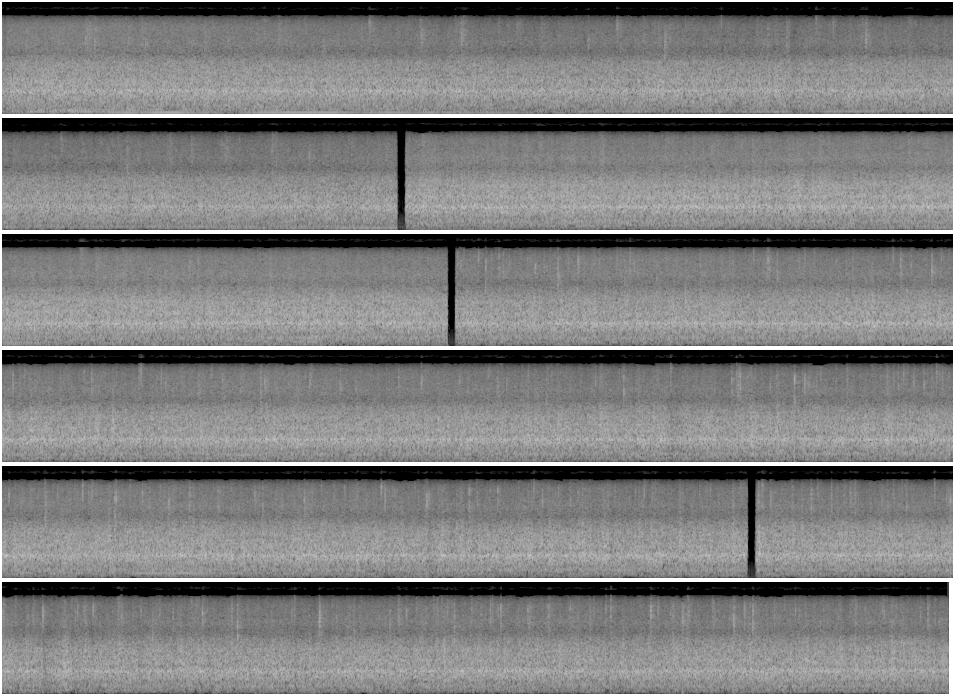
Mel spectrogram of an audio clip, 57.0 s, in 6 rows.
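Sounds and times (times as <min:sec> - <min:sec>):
heavy rain on trees: 0:00.0 - 0:57.0.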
